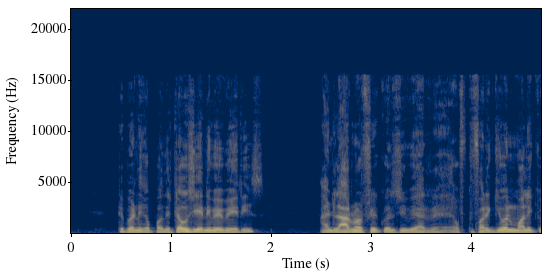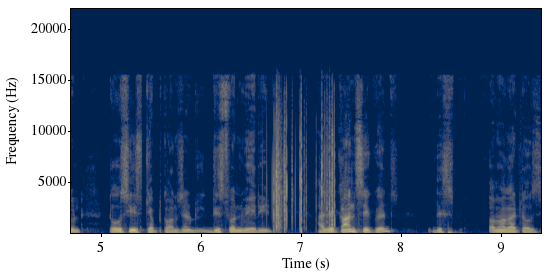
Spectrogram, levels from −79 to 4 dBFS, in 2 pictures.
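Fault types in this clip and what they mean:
Cable scratch noise: From 6.53 s to 7.37 s, a dense, irregular crackling and rustling sits over the sound, only a few decibels below it, for just under a second. The bursts are uneven in spacing and intensity. This is likely a worn cable, connector or control being moved, with its contact resistance fluctuating rapidly and modulating the signal path, which produces this scratchy, broadband disturbance.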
